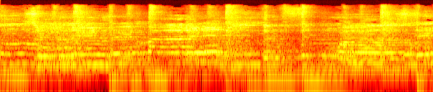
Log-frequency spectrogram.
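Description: Live band playing an instrumental passage: electric guitars, bass, drums, keyboards and horns, recorded from the back of a theatre on a small camera, so it sounds distant and roomy.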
